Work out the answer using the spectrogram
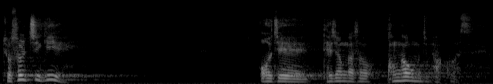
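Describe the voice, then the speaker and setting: A man's voice: on the high side, lively intonation, moderate pace. A missionary man giving an earnest, confessional sermon testimony in a church. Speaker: missionary preacher. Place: church sanctuary. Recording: reverberant church hall, faint ambience.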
